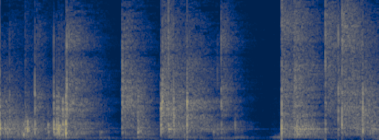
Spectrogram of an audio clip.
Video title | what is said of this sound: Apa yang kamu isi di dalam dirimu? | suaranya ada yang tidak kedengaran, tapi ada juga bagian yang bising.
